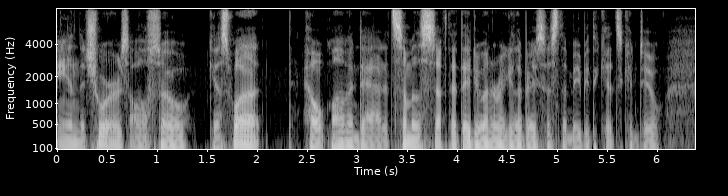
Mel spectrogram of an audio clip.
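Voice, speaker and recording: A man with an American accent talks very fast in a very deep, low voice with fairly even intonation. The recording is very clean, with a silent background and a dry, close sound with no echo. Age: 40s. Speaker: podcast host and homeschooling coach. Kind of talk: casual monologue. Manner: halting with frequent fillers.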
